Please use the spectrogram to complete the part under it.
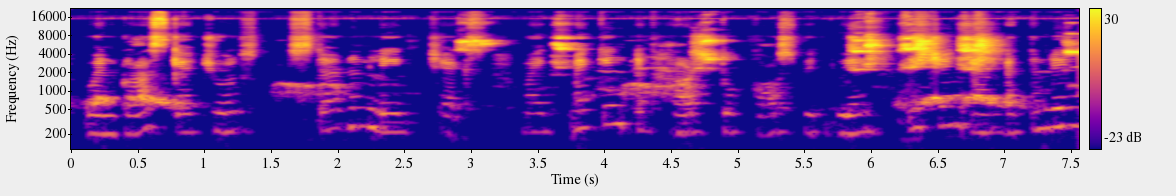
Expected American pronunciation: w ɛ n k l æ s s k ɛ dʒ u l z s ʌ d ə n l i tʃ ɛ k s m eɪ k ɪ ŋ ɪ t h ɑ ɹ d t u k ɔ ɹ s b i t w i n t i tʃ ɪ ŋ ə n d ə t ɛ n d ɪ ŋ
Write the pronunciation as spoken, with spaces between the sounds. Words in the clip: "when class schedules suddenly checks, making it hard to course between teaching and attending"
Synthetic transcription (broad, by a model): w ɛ n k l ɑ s s k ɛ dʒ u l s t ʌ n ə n l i tʃ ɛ k s m eɪ k ɪ ŋ ɪ t h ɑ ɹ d t u k ɔ s b i t w i n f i ʃ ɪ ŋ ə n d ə t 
